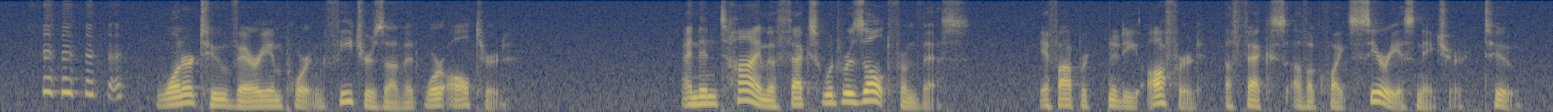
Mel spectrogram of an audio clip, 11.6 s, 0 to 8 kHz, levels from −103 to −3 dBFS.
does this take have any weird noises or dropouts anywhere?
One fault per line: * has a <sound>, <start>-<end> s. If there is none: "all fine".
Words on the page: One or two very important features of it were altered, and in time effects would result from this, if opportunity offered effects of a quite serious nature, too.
* has a laugh, 0.2-1.0 s
* has a dropout, 8.2-8.3 s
